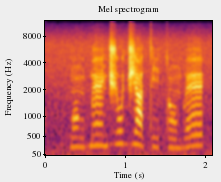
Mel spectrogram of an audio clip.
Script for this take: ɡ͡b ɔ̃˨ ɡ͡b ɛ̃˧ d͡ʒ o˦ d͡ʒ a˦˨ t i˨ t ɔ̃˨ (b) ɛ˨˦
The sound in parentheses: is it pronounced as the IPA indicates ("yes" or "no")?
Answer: yes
